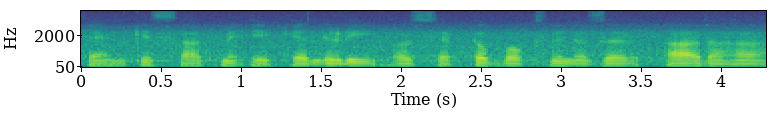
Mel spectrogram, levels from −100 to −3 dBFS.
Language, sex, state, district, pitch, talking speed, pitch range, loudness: Hindi, male, Chandigarh, Chandigarh, 105 Hz, 180 wpm, 100-115 Hz, -20 LUFS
